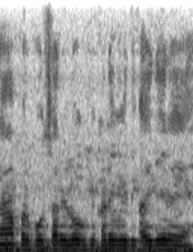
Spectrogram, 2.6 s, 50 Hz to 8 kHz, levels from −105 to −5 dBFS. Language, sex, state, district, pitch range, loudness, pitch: Hindi, male, Haryana, Jhajjar, 145-155 Hz, -14 LUFS, 150 Hz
